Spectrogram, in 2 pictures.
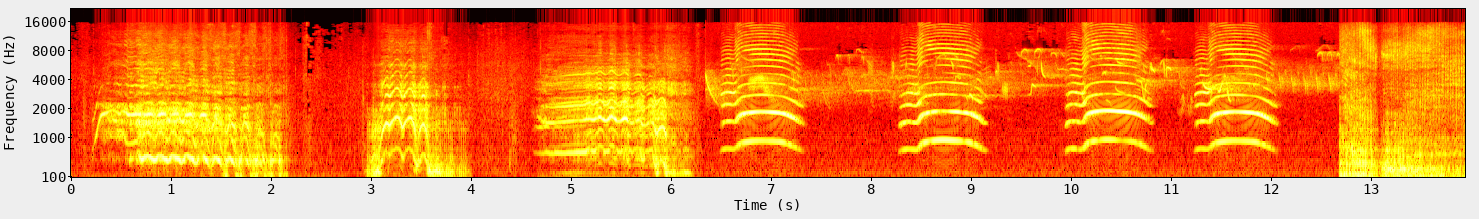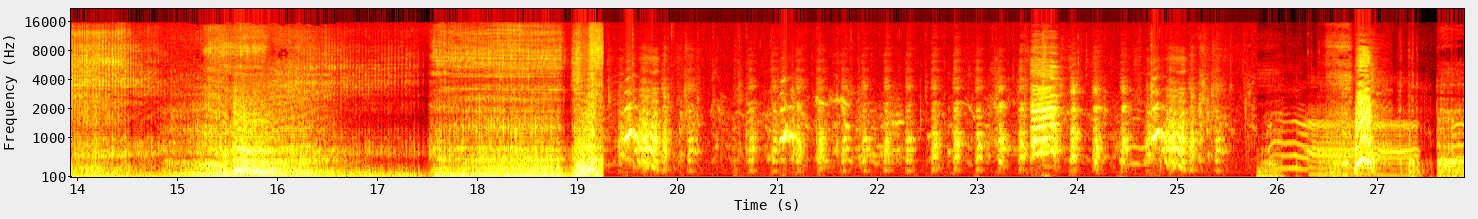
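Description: A string of animal calls: a horse neighing at the start, four short evenly spaced arched calls, a long loud tiger roar in the middle, then quick repeated small calls and a dog's short bark near the end.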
